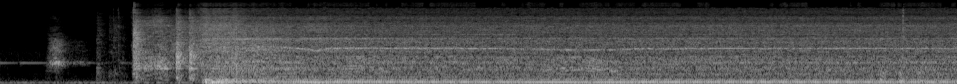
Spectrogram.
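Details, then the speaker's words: Jeep Liberty engine after valve cover seal work, first start after two years sitting: short crank, catches at once, settles into even idle with good throttle response; normal start and idle. "Oh, okay, okay. Sound pretty good. Good throttle response."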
